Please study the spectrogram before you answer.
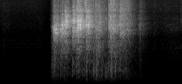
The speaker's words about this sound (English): Tune in. Listen to the sound of the cards being shuffled. This is how you're going to connect to them.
